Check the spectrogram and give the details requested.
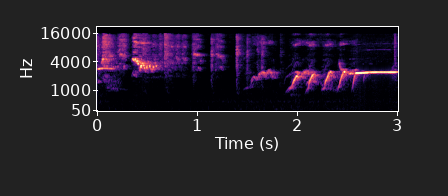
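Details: Agitated white-rumped shama in continuous song to provoke other birds, with harsh scratchy notes at first, then a quick series of about five rising slurred whistles leading into a high steady whistle.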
